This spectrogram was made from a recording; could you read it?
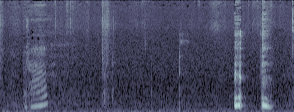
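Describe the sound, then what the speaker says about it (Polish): A person recovering from a sore throat clears their throat with a rough, rising rasp, then gives two sharp, close coughs in quick succession, with quiet handling sounds around them. "ja jeszcze czasami mam kaszel, ale to już taki produktywny kaszel"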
